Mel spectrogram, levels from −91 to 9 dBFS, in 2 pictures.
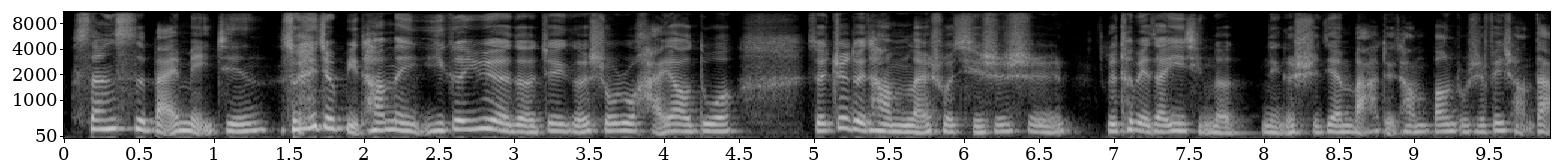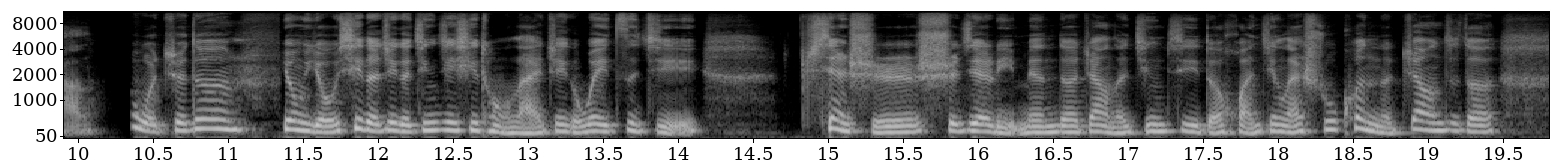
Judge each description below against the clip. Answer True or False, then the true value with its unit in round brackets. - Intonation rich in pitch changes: False (3.6 semitones)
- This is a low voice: False (185 Hz)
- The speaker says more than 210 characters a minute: True (295 characters per minute)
